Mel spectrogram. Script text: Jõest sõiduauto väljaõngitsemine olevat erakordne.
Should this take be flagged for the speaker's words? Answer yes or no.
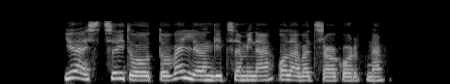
no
